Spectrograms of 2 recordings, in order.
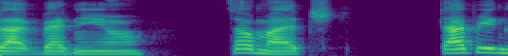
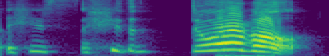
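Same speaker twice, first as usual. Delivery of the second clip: high, loud, drawn-out fan squeal; overwhelmed with adoration, pitch soaring; gushing; 7 semitones higher, 9 dB louder than usual. Real, not acted. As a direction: gush it slowly and loudly. Gushes over the idol, repeating.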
